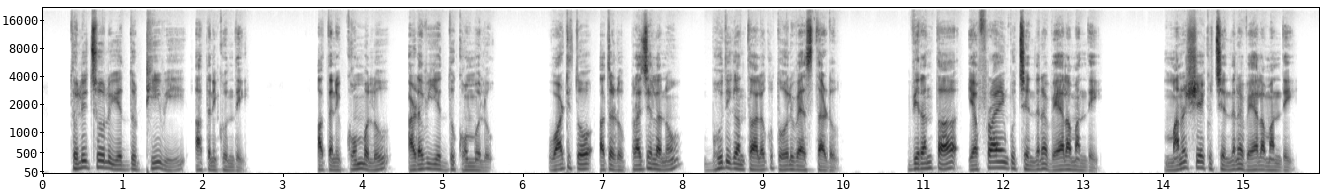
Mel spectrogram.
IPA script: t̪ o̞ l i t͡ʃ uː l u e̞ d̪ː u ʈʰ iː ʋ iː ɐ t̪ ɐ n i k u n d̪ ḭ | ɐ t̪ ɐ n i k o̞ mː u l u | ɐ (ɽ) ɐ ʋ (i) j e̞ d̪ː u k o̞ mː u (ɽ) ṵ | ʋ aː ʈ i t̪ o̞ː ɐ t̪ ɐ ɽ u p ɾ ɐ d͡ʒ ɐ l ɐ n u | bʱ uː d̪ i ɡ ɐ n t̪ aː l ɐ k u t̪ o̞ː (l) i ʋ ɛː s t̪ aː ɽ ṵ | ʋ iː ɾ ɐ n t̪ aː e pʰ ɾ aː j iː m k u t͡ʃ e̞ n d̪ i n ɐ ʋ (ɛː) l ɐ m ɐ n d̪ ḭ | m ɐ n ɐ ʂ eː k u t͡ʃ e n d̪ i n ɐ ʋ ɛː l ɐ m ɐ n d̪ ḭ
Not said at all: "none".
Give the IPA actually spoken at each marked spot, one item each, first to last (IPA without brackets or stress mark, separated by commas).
ɽ, i, l, l, ɛː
